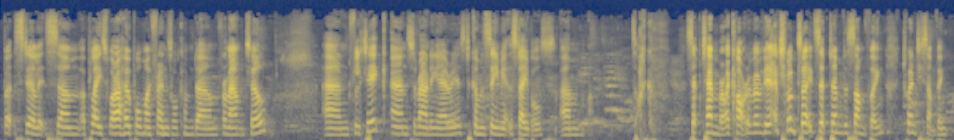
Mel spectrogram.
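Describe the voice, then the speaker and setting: A woman's voice: mid-range voice, normal speed, a bit bright. A woman, a musician, chatting in an interview, rambling a little and laughing at herself. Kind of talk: casual interview chat.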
